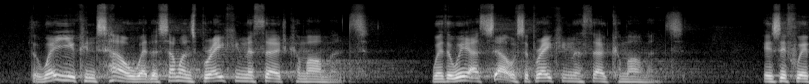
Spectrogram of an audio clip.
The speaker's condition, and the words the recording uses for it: No condition.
